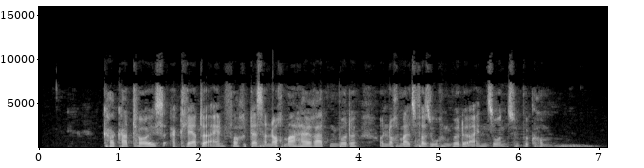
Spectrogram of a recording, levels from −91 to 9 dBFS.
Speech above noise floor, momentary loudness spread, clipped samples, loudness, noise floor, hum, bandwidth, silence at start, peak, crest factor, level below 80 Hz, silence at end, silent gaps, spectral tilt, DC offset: 35 dB; 14 LU; under 0.1%; -20 LUFS; -57 dBFS; none; 11 kHz; 0.8 s; 0 dBFS; 22 dB; -48 dBFS; 0.2 s; none; -3 dB/octave; under 0.1%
